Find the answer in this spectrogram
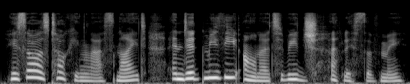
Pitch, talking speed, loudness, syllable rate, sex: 215 Hz, 235 wpm, -16 LUFS, 5.1 syllables/s, female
